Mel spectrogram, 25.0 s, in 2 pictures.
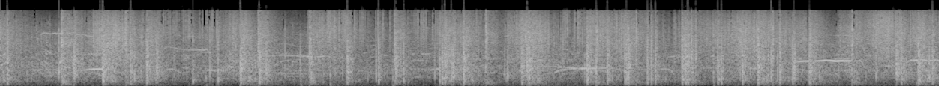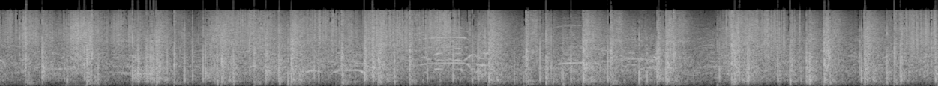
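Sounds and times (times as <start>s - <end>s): fireworks bangs pops and crackle: 0.0s - 25.0s.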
